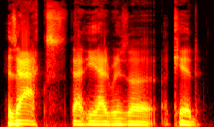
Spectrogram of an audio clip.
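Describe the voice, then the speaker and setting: A man's voice: low voice, steady tone, fairly quick, a bit bright, no room sound, clean studio sound. A man co-hosting a podcast, talking comics in an enthusiastic, rambling, slangy way. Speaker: podcast co-host. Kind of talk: casual comics chat.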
